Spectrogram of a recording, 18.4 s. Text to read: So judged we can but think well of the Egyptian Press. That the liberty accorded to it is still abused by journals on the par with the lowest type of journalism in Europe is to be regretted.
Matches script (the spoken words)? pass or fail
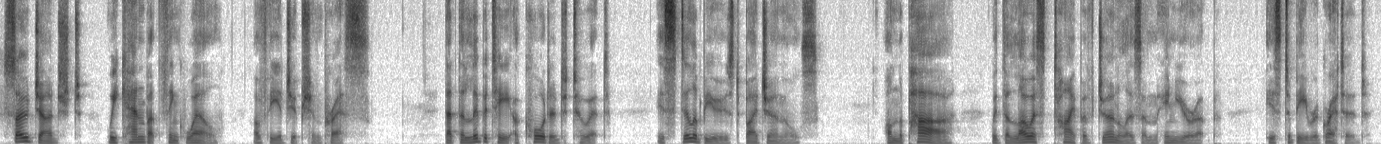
pass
